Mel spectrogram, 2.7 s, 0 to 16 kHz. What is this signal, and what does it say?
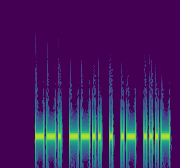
Morse code, heard as a keyed tone, about 28 wpm, 700 Hz. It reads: GZEAV
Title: Code Groups - 5 Letter:Numbers - 28wpm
